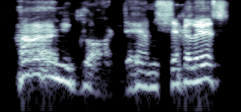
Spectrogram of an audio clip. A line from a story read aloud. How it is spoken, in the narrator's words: A thundery, rumbly voice remarked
